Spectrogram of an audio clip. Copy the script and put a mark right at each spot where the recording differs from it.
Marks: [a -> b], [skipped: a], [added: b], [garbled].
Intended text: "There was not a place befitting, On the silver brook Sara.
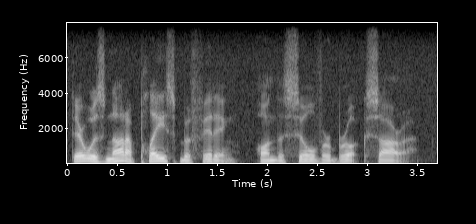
"There was not a place befitting, On the silver brook Sara.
